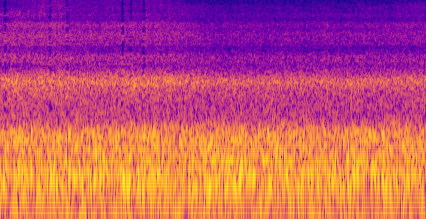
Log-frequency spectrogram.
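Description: Fast mountain river rushing steadily: a constant, even wash of turbulent water in flood.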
